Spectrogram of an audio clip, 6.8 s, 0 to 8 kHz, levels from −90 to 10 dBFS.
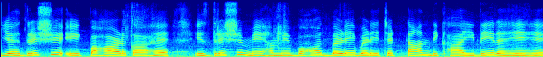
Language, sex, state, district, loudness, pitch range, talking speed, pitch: Hindi, female, Jharkhand, Ranchi, -15 LUFS, 230-270 Hz, 160 wpm, 245 Hz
